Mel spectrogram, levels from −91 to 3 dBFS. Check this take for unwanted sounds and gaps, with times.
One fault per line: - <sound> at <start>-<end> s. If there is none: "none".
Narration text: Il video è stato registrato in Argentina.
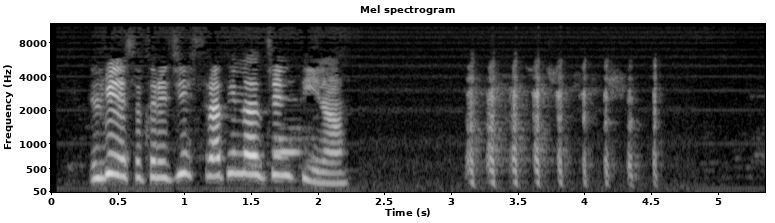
- laugh at 3.1-4.6 s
